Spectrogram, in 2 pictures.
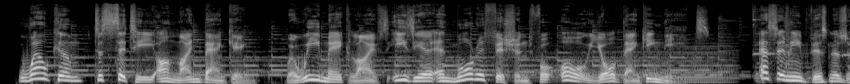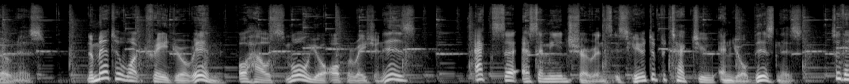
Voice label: Corporate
